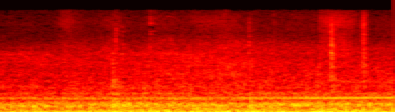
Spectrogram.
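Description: Steady low road rumble and engine drone from inside a moving car, a constant hum with a faint tonal whine, continuous and fairly loud with no voices.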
